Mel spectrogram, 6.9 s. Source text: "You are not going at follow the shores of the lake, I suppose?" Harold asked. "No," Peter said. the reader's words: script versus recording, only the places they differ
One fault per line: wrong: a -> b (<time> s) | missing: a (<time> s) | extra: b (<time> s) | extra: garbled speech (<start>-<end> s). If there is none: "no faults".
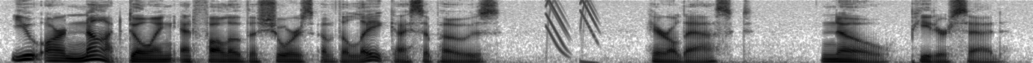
no faults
